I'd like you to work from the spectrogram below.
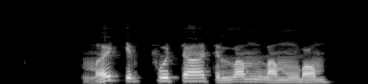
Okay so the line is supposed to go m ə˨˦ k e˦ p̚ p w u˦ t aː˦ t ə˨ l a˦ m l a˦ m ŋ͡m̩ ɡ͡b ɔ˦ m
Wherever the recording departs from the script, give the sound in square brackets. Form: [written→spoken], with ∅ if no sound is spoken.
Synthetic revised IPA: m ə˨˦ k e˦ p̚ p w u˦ t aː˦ t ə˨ l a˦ m l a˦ m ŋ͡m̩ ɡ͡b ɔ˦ m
